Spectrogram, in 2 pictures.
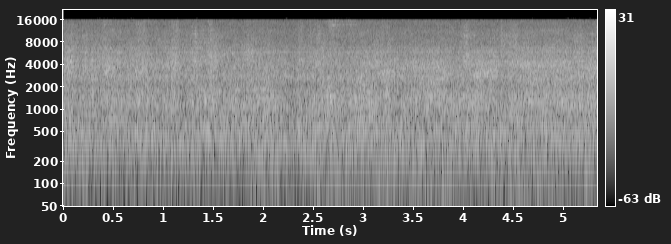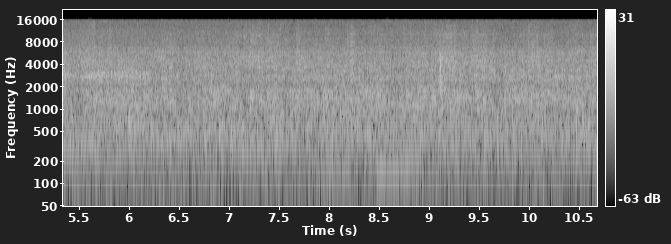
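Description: Steady hum and hiss of hospital room equipment, with a couple of faint ticks.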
